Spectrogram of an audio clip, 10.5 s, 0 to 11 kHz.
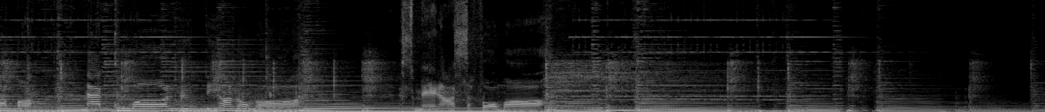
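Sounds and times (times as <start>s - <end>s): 
telephone ringing: 0.0s - 2.9s, 5.5s - 9.1s
speech: 1.2s - 5.8s.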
